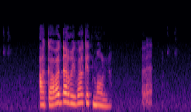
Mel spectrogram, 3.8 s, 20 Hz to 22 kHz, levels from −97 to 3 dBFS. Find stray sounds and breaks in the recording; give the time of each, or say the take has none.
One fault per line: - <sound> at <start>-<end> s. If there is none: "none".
- laugh at 2.8-3.0 s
